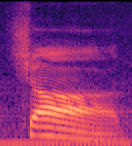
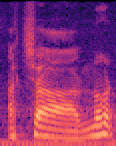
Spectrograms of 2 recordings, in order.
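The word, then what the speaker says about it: چار: Char. Char. Oh, it's happened. Char. Char. Sometimes it's achar. It's not achar.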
